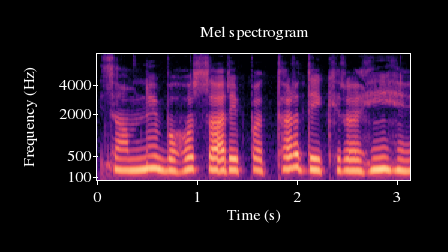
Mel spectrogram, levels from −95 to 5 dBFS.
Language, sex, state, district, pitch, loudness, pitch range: Hindi, female, Odisha, Khordha, 225 Hz, -14 LUFS, 215-235 Hz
